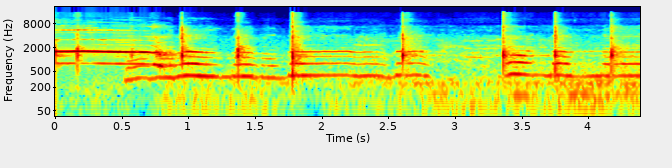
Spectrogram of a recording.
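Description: Puppy howling in one long, steady held note that falls in pitch near the end, while a person claps hands several times at an uneven beat.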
